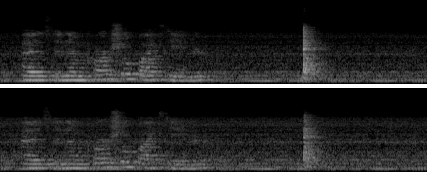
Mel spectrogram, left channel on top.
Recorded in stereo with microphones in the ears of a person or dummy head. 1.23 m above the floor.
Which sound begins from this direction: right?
A woman speaking, at 0.2 s.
